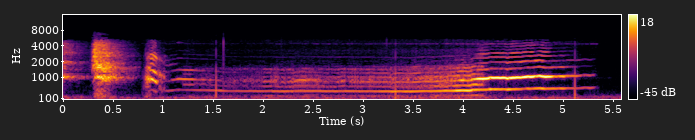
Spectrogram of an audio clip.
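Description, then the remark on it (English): A dog gives two quick, sharp barks and then breaks into a long, drawn-out howl that holds steady for several seconds. It sounds clear, with no one talking. “And Tony decided that what he wanted most in life at this moment was a dog.”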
